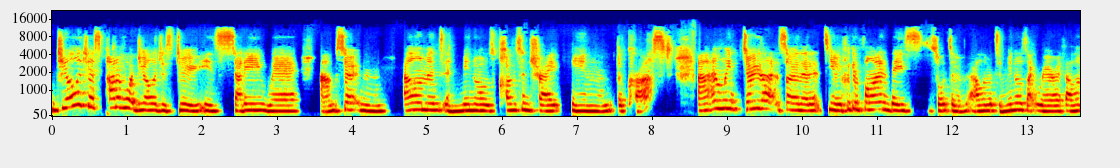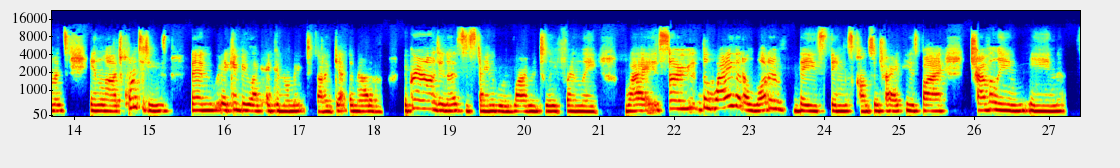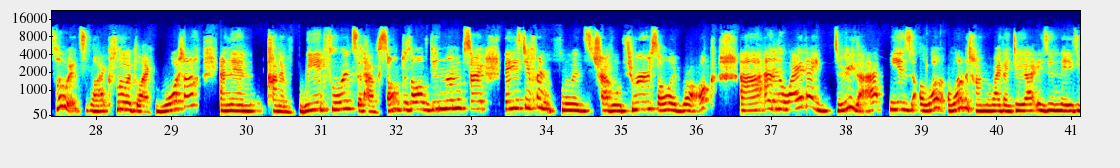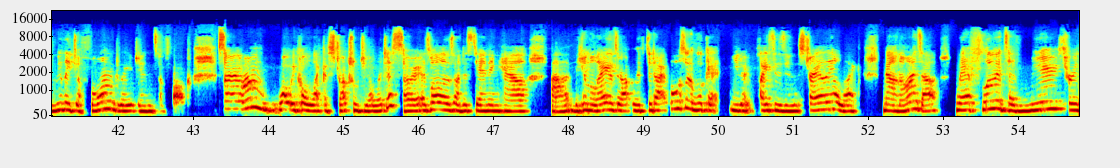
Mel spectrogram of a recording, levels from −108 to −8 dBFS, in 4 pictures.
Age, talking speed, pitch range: 10-29, 185 wpm, 215-265 Hz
